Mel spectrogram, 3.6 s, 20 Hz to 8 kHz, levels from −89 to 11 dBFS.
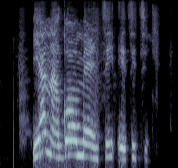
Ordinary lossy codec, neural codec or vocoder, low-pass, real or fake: Opus, 16 kbps; none; 7.2 kHz; real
